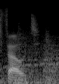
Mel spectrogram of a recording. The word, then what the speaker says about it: Flout: No, it's not pronounced Foot. It is. It's Flout. F-out.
